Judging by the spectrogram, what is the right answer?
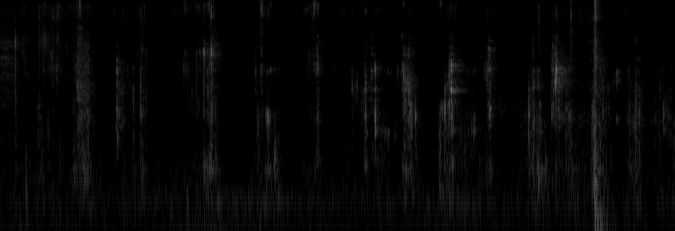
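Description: Faint chewing of food, a run of small crunches a few each second.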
